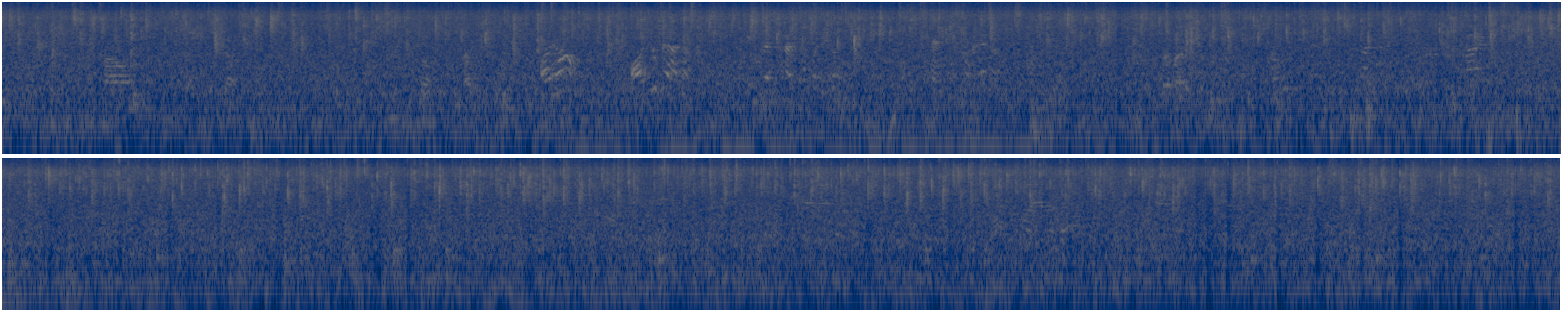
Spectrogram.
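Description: Heavy rain falling steadily onto wet paving and puddles, a dense even hiss of countless drops with fine individual splats.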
